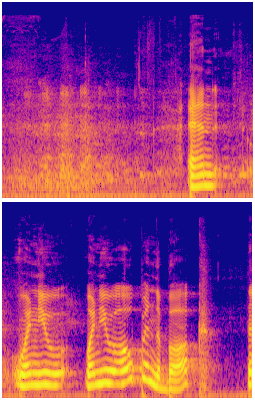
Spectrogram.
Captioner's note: laugh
